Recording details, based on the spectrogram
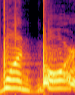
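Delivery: put-on cheeky, high, loud kid voice.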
